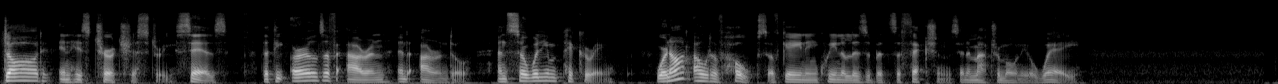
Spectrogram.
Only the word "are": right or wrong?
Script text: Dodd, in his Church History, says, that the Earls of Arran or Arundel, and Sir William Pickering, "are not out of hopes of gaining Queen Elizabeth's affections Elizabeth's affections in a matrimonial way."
wrong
